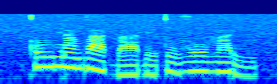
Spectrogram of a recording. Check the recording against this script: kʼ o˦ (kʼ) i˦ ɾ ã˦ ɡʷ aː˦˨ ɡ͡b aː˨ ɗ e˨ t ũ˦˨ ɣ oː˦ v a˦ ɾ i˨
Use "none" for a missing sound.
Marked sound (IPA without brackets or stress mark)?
ŋ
